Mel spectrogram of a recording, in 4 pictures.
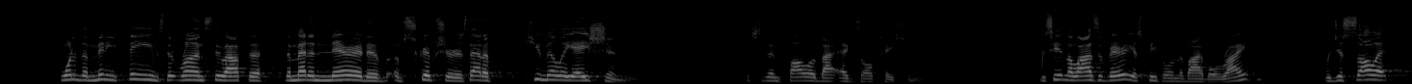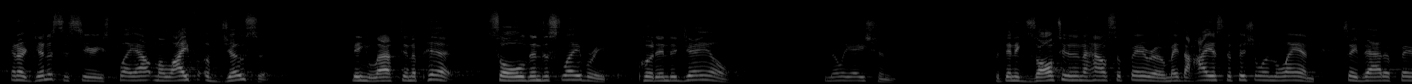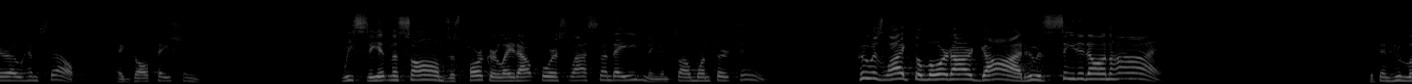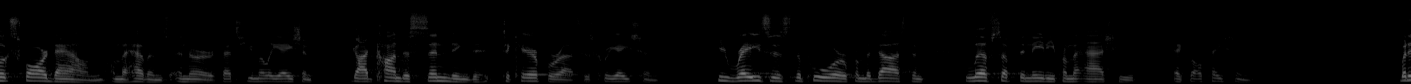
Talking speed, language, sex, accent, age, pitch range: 165 wpm, English, male, American, 30-49, 150-200 Hz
